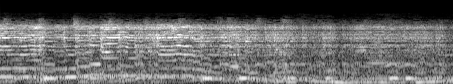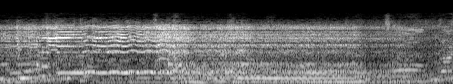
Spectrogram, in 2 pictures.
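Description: An electric guitar with an amplified, effected tone plays continuously, with sliding melodic lines and sustained notes, loud and close throughout.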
